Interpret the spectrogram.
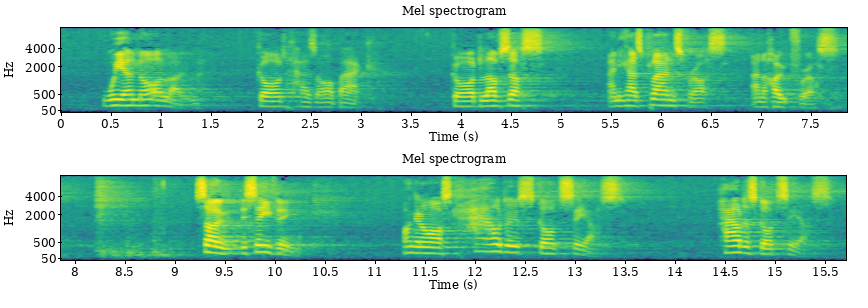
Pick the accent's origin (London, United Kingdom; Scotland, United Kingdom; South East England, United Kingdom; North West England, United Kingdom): London, United Kingdom; Croydon; Croydon is my hometown. And whenever I drive to Croydon, I feel like I'm going home.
